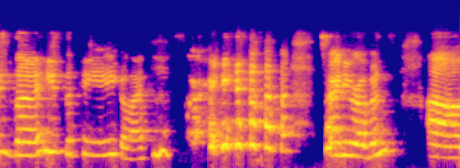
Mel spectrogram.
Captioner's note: laughs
